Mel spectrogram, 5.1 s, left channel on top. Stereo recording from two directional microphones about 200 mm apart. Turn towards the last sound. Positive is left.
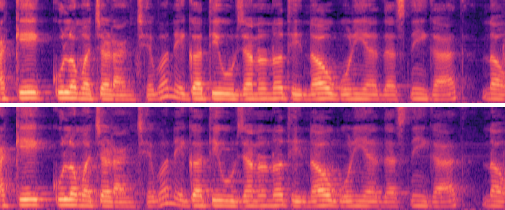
turn(degrees=45)  # may be behind; listen again after turning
